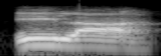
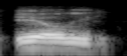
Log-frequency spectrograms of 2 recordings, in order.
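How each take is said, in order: First: The name begins with a long 'ee' sound. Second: The name begins with a short 'ih' sound. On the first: The speaker calls it wrong. "A lot of people pronounce it e e Eli" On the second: The speaker calls it right. "but it's pronounced illy"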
